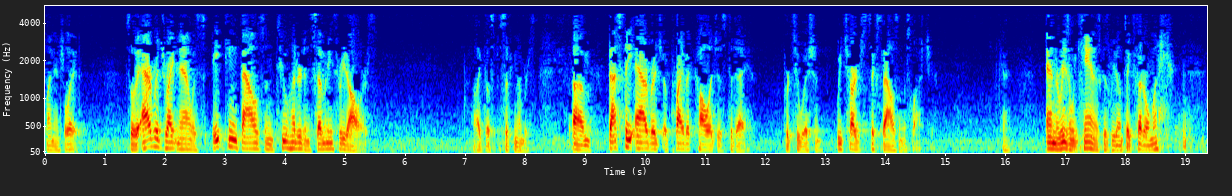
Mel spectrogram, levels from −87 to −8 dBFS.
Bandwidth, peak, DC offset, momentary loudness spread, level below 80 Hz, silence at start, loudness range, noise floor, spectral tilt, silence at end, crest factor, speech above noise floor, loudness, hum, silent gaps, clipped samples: 5 kHz; -2 dBFS; under 0.1%; 16 LU; -44 dBFS; 0 s; 7 LU; -47 dBFS; -11.5 dB/octave; 0.05 s; 20 dB; 27 dB; -22 LUFS; none; none; under 0.1%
